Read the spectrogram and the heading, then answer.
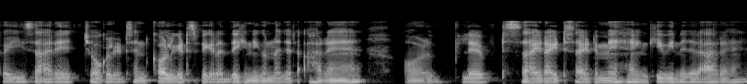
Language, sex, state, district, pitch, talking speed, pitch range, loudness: Hindi, male, Punjab, Pathankot, 95 Hz, 200 wpm, 95-100 Hz, -20 LUFS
